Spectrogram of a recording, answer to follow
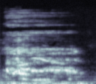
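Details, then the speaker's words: Adult feeling sick and congested, short of breath after going out in humid heat, demonstrates wheezing: one drawn-out breath with a whistling, musical tone; plans a breathing treatment. "I started having trouble breathing. Uh right now I'm like wheezing. I don't know if you guys can hear it."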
